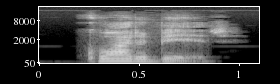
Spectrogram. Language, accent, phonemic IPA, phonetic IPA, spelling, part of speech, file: English, Australia, /ˌkwɑɪt ə ˈbɪt/, [ˌkwɑɪ.ɾə ˈbɪt], quite a bit, adverb, En-au-quite a bit.ogg
- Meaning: considerably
